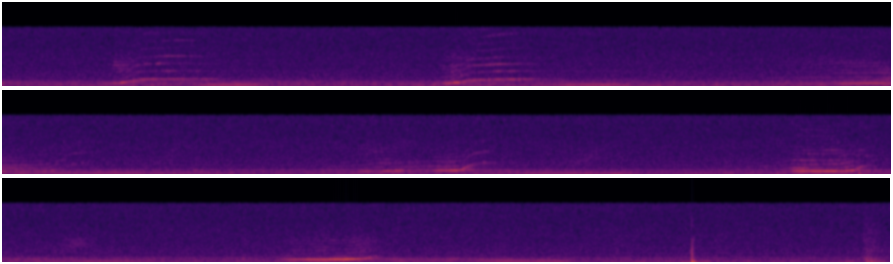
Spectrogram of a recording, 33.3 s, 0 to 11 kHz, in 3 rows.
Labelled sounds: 1.3	2.4	humpback whale, 0.80 to 6.1 kHz
5.8	6.7	humpback whale, 0.80 to 6.9 kHz
10.4	11.3	humpback whale, 0.80 to 3.1 kHz
16.0	17.3	humpback whale, 0.80 to 3.1 kHz
20.9	21.8	humpback whale, 0.80 to 3.3 kHz

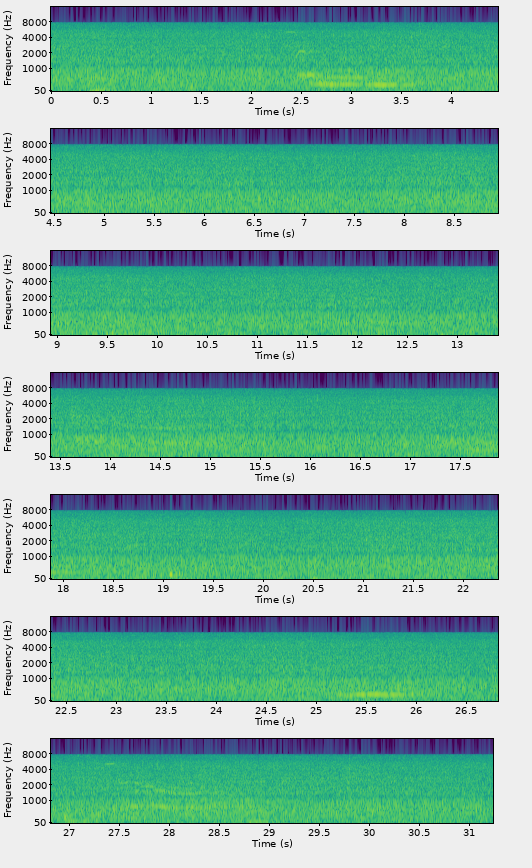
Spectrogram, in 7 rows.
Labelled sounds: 14.3	14.6	killer whale, Bigg's (transient), 1.2 to 1.4 kHz
27.9	28.4	killer whale, Bigg's (transient), 1.3 to 1.7 kHz

